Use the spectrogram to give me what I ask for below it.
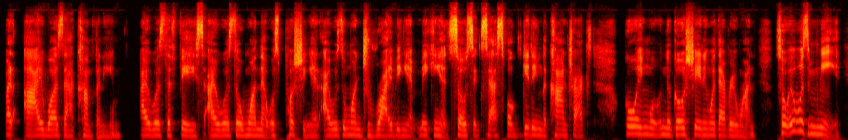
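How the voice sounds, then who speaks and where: Middle-aged woman guest, low-ish voice, dry close mic, earnest storyteller. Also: steady tone, brisk, dry recording. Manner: candid and earnest, telling a personal story. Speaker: podcast guest. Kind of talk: casual interview chat.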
